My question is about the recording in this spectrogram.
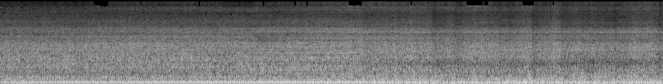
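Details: Freshly rebuilt 429 V8 in a 1968 Ford Thunderbird idling after a cold start, sat 4–5 days, about 30°F outside: deep even rumble with steady low hum, no ticks or misses; exhaust and engine audible, normal idle.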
